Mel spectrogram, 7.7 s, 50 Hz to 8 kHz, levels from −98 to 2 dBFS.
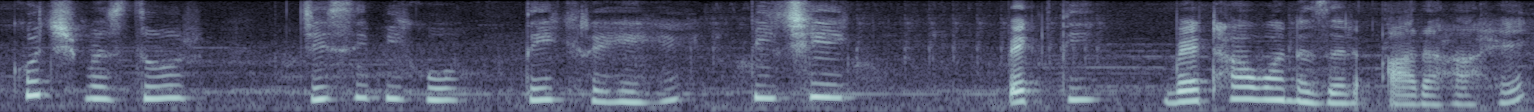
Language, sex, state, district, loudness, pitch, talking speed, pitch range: Angika, female, Bihar, Araria, -26 LUFS, 290 Hz, 115 wpm, 250-325 Hz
